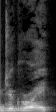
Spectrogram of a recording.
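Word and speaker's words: DeGruy: on there i put dr degroy i hope that's how you say her name dr degroy g-r-u-y it's like french it's d-e-g-r-u-y her first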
